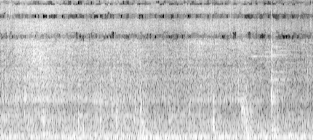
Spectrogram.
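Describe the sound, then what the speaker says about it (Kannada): Chopped vegetables frying slowly in oil in a pan for avalakki upma, a flattened-rice dish: a steady close hiss of sizzling with faint scraping clicks of stirring and no voices. "ಹಾಗೆ ಫ್ರೈ ಮಾಡ್ಕೊಳ್ಳಿ ಅದನ್ನು ನಿಧಾನಕ್ಕೆ"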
